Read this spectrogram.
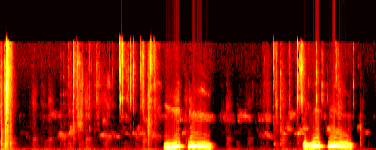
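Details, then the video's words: Spotted dove kept as a decoy, recorded without background noise to stimulate other doves; after a quiet stretch, two mellow coo phrases, each a brief rising note joined to a longer falling one, about three seconds apart. "Cu gáy hạp bổi {GÁY GỌI+THÚC+KÈM+GÙ khống} kích bổi hiệu quả. Cu đất gáy, tiếng cu cườm. Cu gáy mồi"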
